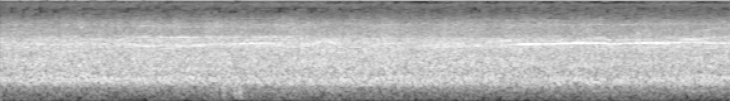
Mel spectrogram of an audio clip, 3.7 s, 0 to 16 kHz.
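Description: A rugby league stadium crowd at a 1985 State of Origin match roars after a try, a steady broad wash of cheering and noise held at even loudness throughout.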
